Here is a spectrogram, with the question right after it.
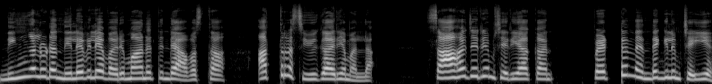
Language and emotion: Malayalam, angry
